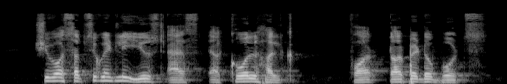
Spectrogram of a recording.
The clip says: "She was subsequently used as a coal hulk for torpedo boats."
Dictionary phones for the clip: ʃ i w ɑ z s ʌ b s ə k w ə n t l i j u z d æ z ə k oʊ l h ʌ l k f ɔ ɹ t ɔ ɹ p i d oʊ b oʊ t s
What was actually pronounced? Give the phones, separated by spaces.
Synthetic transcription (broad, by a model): ʃ i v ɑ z s ʌ b s ə k w ə n t l i j u z d æ z ə k oʊ l h ʌ l k f ɔ ɹ t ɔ ɹ p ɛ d oʊ b oʊ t s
